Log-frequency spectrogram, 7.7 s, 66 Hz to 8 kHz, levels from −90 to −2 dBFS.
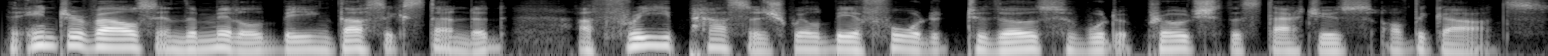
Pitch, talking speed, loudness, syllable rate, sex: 120 Hz, 185 wpm, -21 LUFS, 4.9 syllables/s, male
